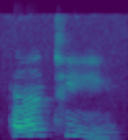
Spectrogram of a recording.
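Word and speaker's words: thirteen: The tip here is that teen numbers stress at the end, like 13, and tens stress at the beginning, like 30.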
